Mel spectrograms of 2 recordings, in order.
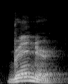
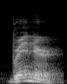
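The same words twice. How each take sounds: Both takes have the same delivery.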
